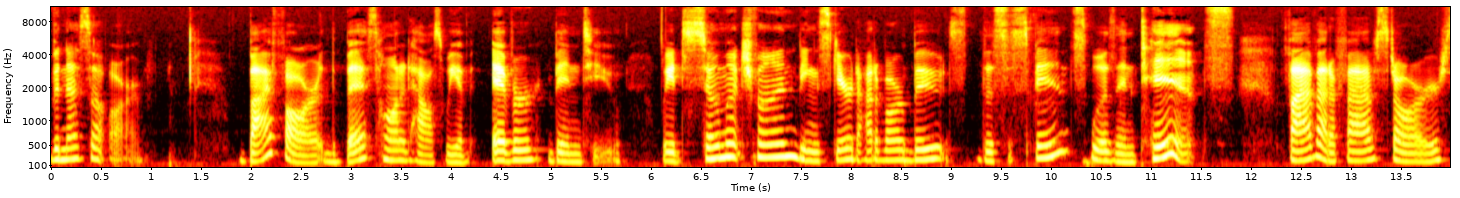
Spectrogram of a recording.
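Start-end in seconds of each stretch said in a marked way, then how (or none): 2.0-14.0 heavy country accent, dragged very slow. Reading a reviewer's words aloud in the voice they might have, super country accent. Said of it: "Super country and loved it".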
